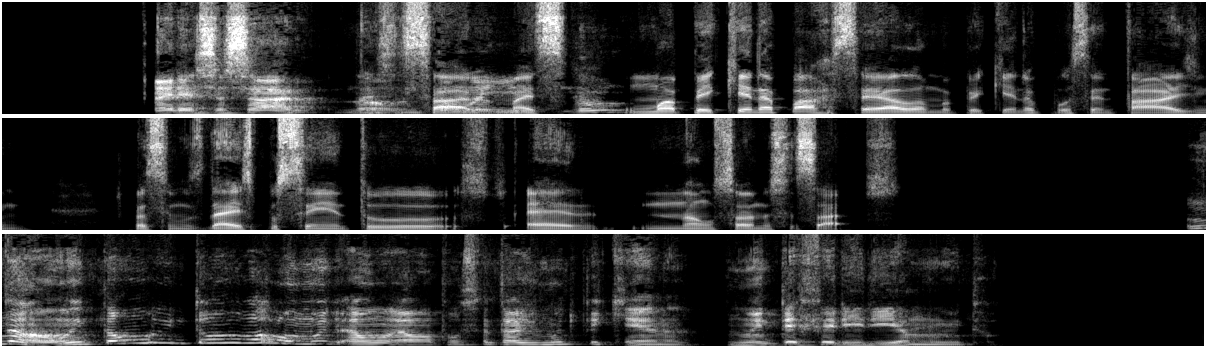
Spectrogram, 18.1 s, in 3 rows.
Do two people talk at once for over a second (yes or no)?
yes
